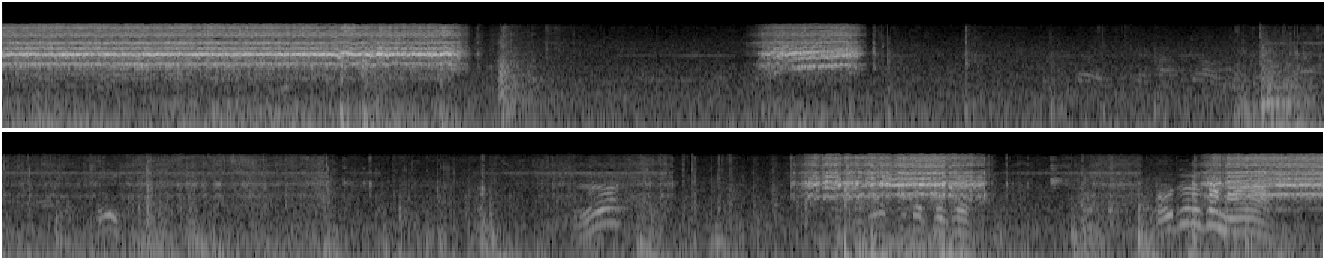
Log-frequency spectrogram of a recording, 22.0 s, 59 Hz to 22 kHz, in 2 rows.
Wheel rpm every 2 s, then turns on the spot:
160, 140, 10, 50, 0, 20, 20, 10, 20, 90, 70.
10-14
